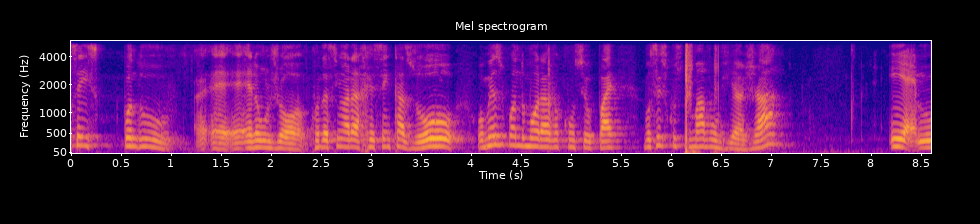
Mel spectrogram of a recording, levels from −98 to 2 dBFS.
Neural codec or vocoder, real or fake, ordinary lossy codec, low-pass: vocoder, 22.05 kHz, 80 mel bands, WaveNeXt; fake; none; 5.4 kHz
